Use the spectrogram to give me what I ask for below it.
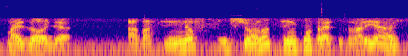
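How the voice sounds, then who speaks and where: A man from the backlands of Bahia with a Bahian Brazilian accent and a husky voice, explaining as an expert guest in an informal, emphatic way. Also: a little high, big pitch swings, measured pace, narrow, tinny audio. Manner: emphatic, colloquial, checks listener understands. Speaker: vaccine researcher, interview guest.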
